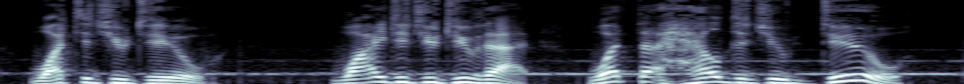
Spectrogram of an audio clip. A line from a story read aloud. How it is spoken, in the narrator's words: Between sobs, my mom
